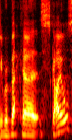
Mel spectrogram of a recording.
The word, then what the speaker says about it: Rebecca Skiles: Today, I have the one and only Rebecca Skiles.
